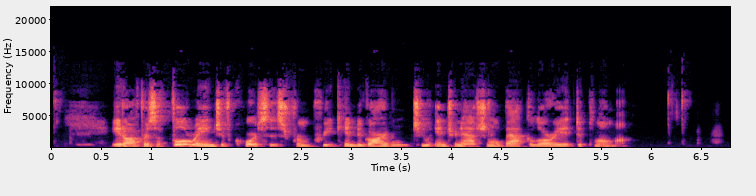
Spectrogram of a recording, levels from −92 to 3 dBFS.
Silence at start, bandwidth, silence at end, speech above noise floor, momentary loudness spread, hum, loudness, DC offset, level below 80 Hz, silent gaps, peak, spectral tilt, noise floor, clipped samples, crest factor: 0.05 s; 11 kHz; 1.05 s; 27 dB; 10 LU; none; -17 LUFS; under 0.1%; -60 dBFS; none; -2 dBFS; -2.5 dB/octave; -44 dBFS; under 0.1%; 16 dB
